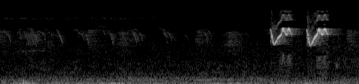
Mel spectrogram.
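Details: Cinereous tit in loud form, giving two sharp rising-and-falling whistled notes near the end after a quiet opening with faint chirps.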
